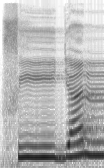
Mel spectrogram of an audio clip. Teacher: Cara bacanya huruf fa panjang dua harakat. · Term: Mad thobi'i zohiri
